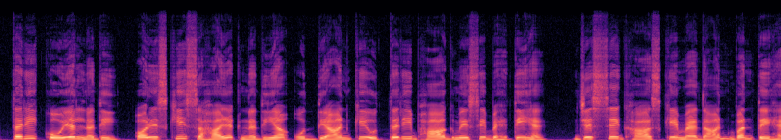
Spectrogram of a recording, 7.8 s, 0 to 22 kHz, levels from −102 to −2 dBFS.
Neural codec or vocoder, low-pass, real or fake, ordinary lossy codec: none; 19.8 kHz; real; none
